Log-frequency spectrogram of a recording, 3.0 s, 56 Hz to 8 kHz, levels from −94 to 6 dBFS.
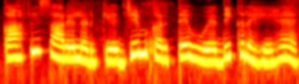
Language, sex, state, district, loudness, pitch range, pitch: Hindi, female, Himachal Pradesh, Shimla, -11 LUFS, 220-290 Hz, 265 Hz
